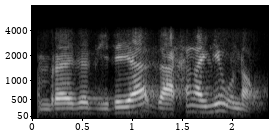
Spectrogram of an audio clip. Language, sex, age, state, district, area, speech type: Bodo, male, 60+, Assam, Chirang, rural, conversation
